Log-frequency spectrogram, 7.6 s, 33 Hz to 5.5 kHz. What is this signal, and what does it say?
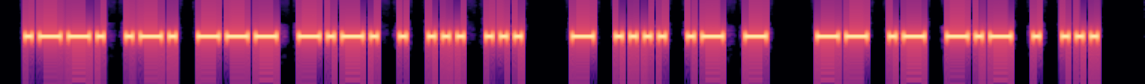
Morse code, heard as a keyed tone, about 25 wpm, 600 Hz. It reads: PROCESS THAT MAKES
